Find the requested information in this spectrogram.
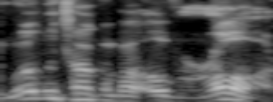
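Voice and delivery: usual speaking voice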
